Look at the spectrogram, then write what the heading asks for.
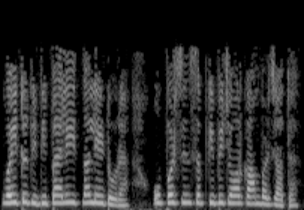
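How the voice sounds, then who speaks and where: Woman as high-pitched, whiny young daughter-in-law. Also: fairly quick, no echo, lo-fi sound, lightly acted. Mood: aggrieved. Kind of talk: dramatised family story.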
